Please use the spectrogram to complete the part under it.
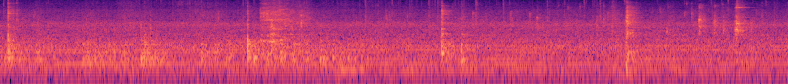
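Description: Onions sizzling in hot ghee in a pan, a steady close frying hiss broken by several sharp metallic clinks and scrapes as a spoon stirs them.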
